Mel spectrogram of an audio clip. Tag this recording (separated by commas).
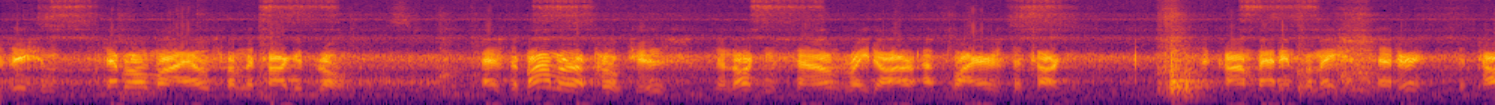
Speech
